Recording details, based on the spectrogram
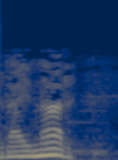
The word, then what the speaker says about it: Reinhardt: Rođen u romskom kampu u Belgiji, Django Reinhardt ili Rainar, kako se još izgovara njegovo prezime,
